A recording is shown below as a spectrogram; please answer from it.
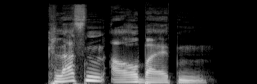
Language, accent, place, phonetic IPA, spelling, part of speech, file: German, Germany, Berlin, [ˈklasn̩ˌʔaʁbaɪ̯tn̩], Klassenarbeiten, noun, De-Klassenarbeiten.ogg
- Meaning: plural of Klassenarbeit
